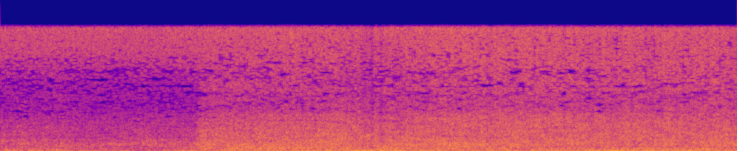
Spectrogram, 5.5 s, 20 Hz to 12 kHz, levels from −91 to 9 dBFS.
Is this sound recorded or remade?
recorded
